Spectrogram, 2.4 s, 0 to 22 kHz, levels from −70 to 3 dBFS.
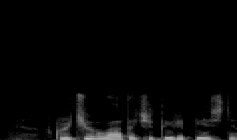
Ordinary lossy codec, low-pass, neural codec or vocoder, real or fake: none; 7.2 kHz; codec, 16 kHz, 1 kbps, FreqCodec, larger model; fake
